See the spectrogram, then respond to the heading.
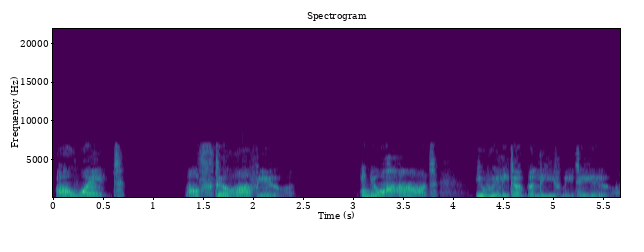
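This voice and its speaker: An actor playing a tender, commanding husband in a romance audiobook, speaking earnestly and insistently. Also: male voice, medium pitch, normal speed, pushed and bright, muffled recording, slight background noise, lightly acted.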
